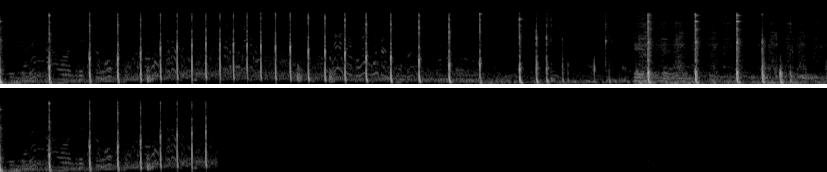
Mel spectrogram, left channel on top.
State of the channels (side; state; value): right; drops out; at 2.2 s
